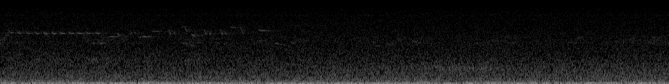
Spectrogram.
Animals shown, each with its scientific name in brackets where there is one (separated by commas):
Red-eyed Vireo (Vireo olivaceus), Winter Wren (Troglodytes hiemalis)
